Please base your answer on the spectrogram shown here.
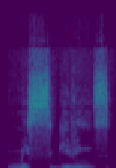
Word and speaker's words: misgivings: the word misgivings because I think we have to emphasize two syllables. Which two syllables do you think we should emphasize? So it's a misgivings.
